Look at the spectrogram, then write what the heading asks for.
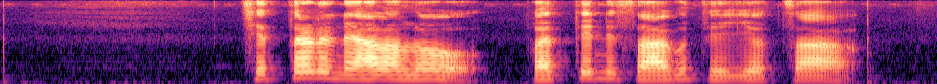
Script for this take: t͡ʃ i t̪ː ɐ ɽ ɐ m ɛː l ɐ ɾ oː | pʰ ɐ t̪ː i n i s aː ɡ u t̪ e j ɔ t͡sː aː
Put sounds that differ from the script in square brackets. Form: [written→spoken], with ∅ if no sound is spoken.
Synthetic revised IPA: t͡ʃ i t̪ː ɐ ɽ ɐ [m→n] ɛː l ɐ [ɾ→l] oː | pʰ ɐ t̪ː i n i s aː ɡ u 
